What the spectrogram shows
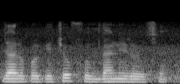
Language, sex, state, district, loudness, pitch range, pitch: Bengali, male, Tripura, South Tripura, -17 LUFS, 130-135 Hz, 130 Hz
